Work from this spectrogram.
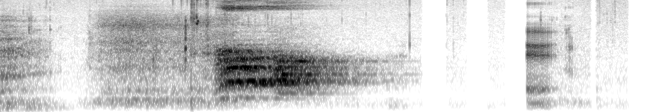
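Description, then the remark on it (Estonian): The speaker's family dog, at home, barks a few times, with one louder, drawn-out bark in the middle and a short final yap after a brief pause; no one speaks. “no näed, justkui tellitult otsustas äsja mainitud koer ka sõna sekka öelda”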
